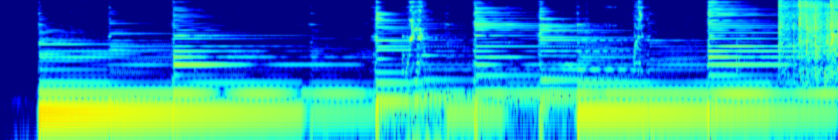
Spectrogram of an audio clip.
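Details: Slow plucked guitar notes ring out and decay one after another, with a brief burst of noise at the very end and no animal voice.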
